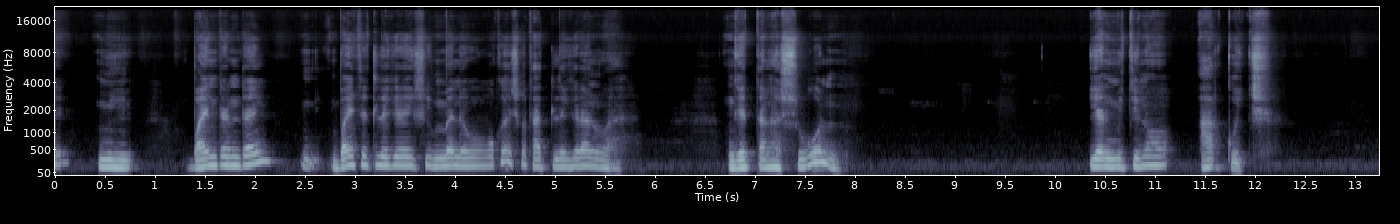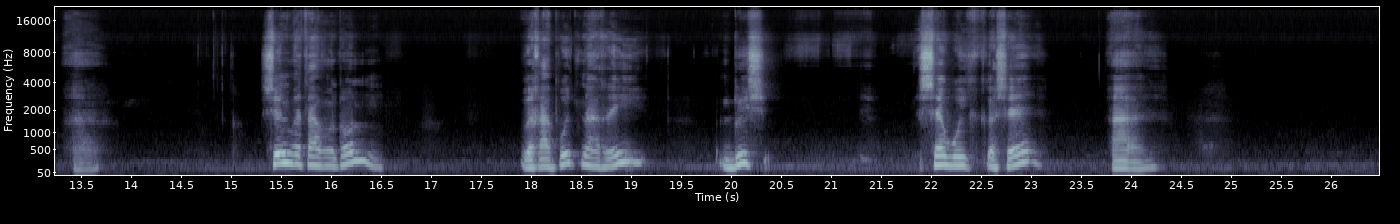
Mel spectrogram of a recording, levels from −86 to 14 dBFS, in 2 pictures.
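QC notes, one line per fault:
No technical faults are audible anywhere in the speech recording.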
